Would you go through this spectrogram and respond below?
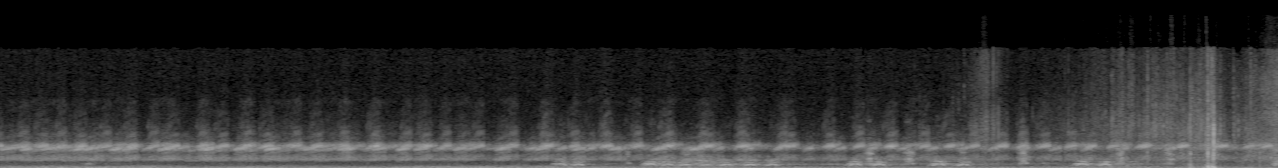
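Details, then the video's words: An early summer frog chorus from rice paddies late at night, before rice planting. Dense rattling croaks continue throughout while a farm dog barks in the distance midway, followed by a sharp click near the end. "초 여름 개구리 울음소리/ 논에서 들리는 개구리 소리"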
